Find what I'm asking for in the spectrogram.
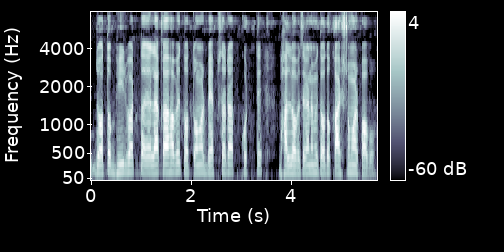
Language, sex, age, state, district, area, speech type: Bengali, male, 18-30, West Bengal, Dakshin Dinajpur, urban, spontaneous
